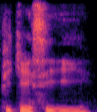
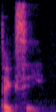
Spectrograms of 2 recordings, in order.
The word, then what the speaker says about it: PKCE: just went through and it's not pronounced pkce it's pronounced pixie just FYI I'm gonna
